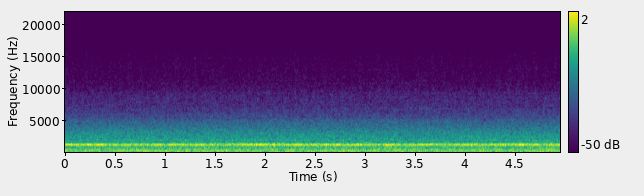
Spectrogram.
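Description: Steady hiss and whir with a constant high-pitched whine from a parked Montréal Métro MR-63-based vacuum maintenance train standing at the platform with its onboard equipment running.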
